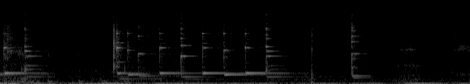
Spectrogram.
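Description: A personal phone ringtone plays a bright, melodic electronic tune of repeated chiming notes for several seconds at moderate loudness, with no talking over it.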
